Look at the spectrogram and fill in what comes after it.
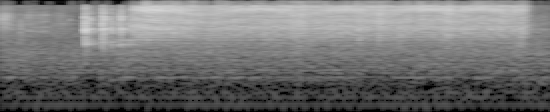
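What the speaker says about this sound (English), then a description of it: "And I spray it on the surface of the stick." A few short clicks, then a continuous hiss of an aerosol can of DAP Weldwood contact cement spray adhesive spraying onto a stick for about two and a half seconds, close and steady.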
